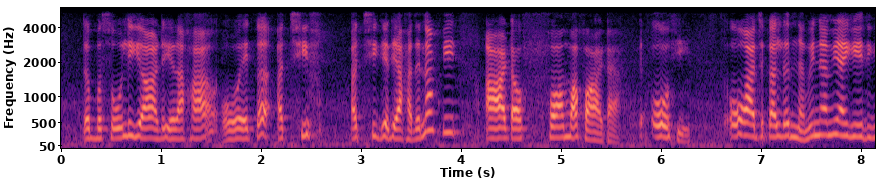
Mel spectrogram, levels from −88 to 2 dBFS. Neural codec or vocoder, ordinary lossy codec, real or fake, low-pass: autoencoder, 48 kHz, 32 numbers a frame, DAC-VAE, trained on Japanese speech; Opus, 64 kbps; fake; 5.4 kHz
